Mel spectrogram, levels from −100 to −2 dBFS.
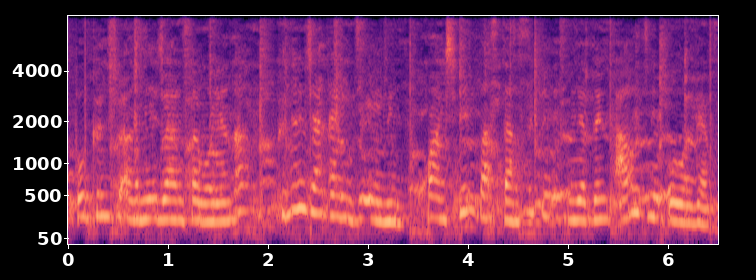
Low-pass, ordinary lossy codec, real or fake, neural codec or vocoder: none; none; fake; codec, 16 kHz, 2 kbps, FreqCodec, larger model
